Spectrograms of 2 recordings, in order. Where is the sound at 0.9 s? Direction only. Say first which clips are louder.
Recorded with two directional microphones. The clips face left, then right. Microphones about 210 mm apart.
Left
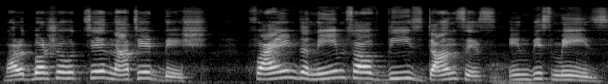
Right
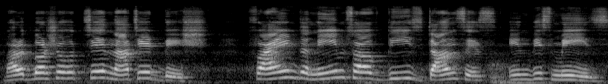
Left 2 dB; 30° right (ahead or behind).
